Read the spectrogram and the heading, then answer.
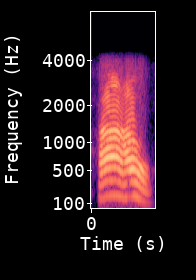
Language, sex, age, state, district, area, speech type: Odia, male, 60+, Odisha, Gajapati, rural, conversation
